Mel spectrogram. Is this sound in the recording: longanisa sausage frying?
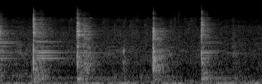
yes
